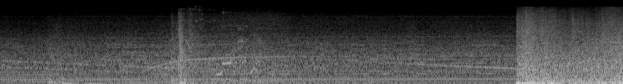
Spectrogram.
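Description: A sports car engine hums steadily at speed.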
